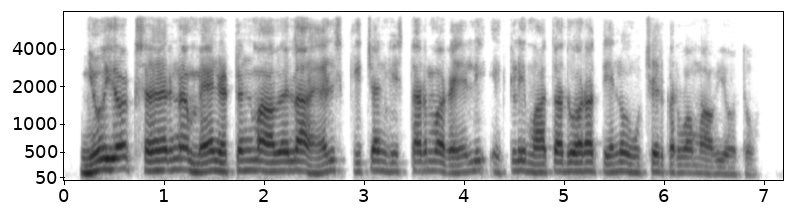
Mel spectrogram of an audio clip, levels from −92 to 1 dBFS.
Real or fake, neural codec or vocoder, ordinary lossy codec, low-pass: fake; codec, 24 kHz, 3 kbps, HILCodec; none; 7.2 kHz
